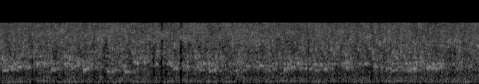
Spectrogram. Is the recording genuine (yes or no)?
yes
